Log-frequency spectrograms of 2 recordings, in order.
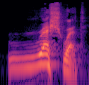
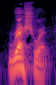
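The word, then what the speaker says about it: ršwt: How would you pronounce it? Reshwet. Good. That's right. Reshwet.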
